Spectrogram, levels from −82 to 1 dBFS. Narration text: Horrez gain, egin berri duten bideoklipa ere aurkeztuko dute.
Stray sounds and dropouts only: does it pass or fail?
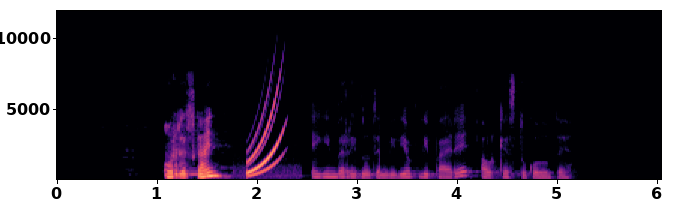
fail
